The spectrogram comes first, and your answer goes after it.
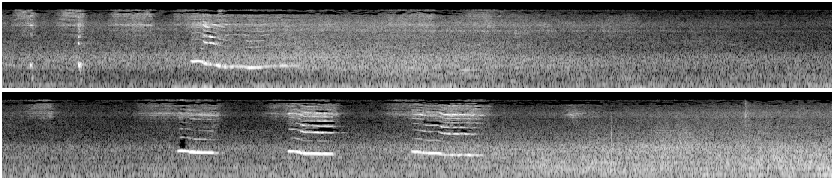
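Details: A frightened male Chihuahua, scared of the neighbour's dog, gives one drawn-out whine that drops in pitch, then after a pause three short descending whimpers close together, all over constant hissing background noise.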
